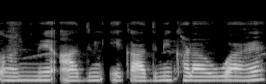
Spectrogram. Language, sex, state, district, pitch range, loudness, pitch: Hindi, female, Chhattisgarh, Balrampur, 180-190 Hz, -17 LUFS, 185 Hz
